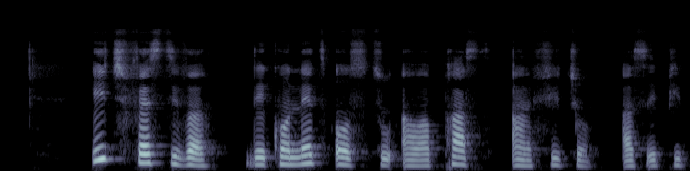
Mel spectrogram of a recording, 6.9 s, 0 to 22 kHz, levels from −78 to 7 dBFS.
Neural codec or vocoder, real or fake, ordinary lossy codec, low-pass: none; real; none; 10.8 kHz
